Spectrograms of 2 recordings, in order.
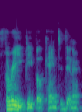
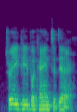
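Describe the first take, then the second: First: Said in the usual way. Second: "Three" said as "tree", with a hard T; Irish TH as T. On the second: Shown as a demonstration. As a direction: start "Three" with T instead of TH, Irish style. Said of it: "let's look at the example here".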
